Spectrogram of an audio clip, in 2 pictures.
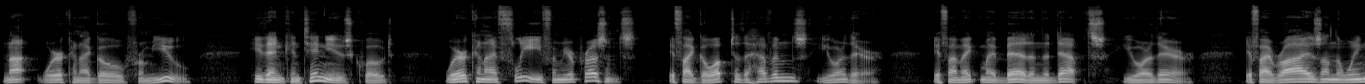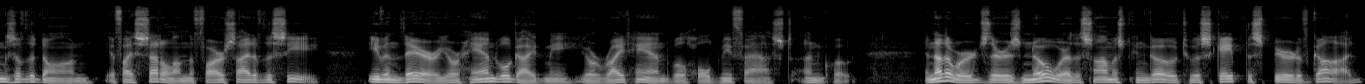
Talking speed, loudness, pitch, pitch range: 195 wpm, -26 LUFS, 105 Hz, 95-115 Hz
